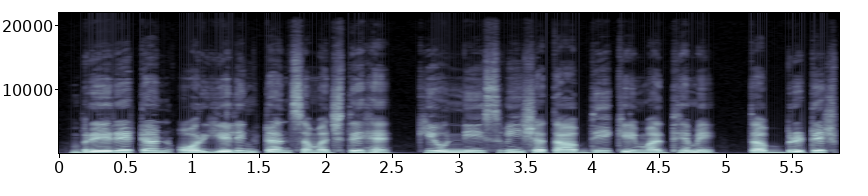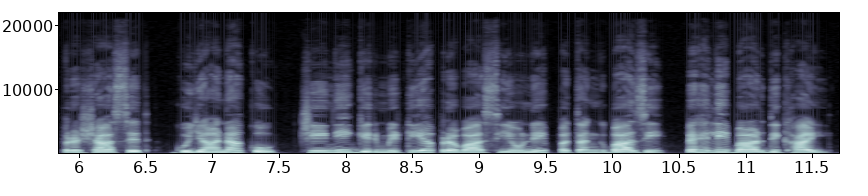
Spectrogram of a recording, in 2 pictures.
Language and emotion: Hindi, neutral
